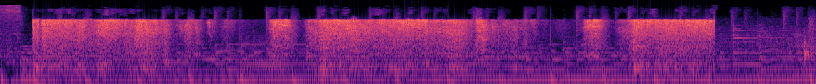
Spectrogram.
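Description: Dried corn cobs being forced through a hand-made sheller ring, kernels scraping off in several long strokes with short breaks between them, over background music.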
